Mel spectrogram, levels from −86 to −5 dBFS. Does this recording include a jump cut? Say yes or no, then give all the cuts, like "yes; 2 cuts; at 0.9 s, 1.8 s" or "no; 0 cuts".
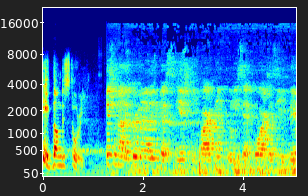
yes; 1 cut; at 1.3 s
